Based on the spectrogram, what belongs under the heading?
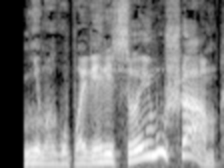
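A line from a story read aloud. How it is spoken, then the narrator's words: Exclaiming, bursting into laughter. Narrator (Russian): воскликнул Паспарту, раздражаясь громким хохотом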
